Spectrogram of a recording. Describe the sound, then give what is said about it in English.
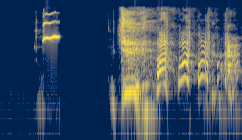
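A person demonstrates a short, high-pitched vocal squeak with a whistle-like tone that rings out once, followed after a pause by a burst of giggling laughter. “Oh my god, was that whistle? Yeah, and no, that was just me. It was like a squeak.”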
